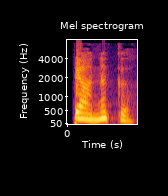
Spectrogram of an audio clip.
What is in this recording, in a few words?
"bhiaanak", Punjabi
